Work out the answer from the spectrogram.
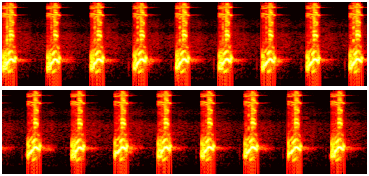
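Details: White-breasted waterhen lure call used for trapping, meant for morning and evening, said to draw males and females together: harsh honking notes repeated steadily about twice per second, each a short rising-falling burst, no other sounds.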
